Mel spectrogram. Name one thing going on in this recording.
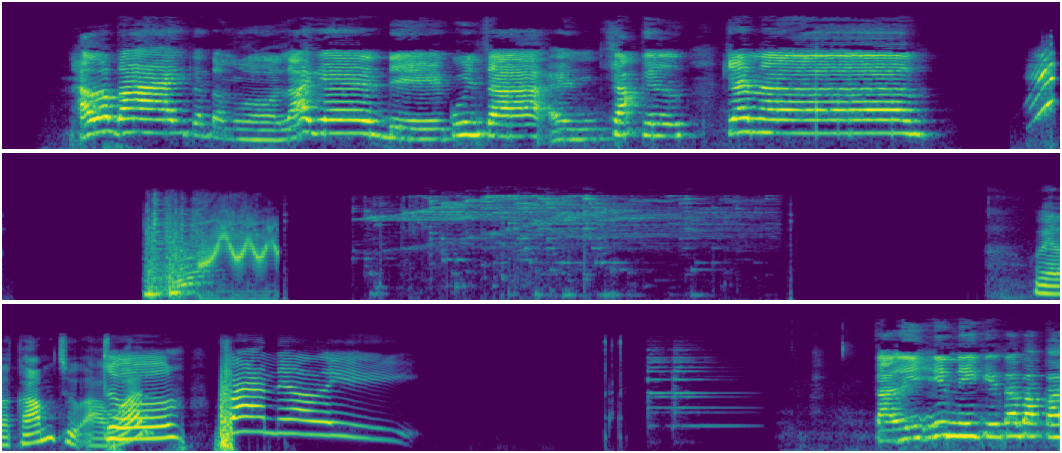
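A young boy speaks with animation close to a microphone.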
